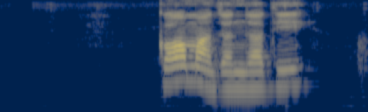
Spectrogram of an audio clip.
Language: Nepali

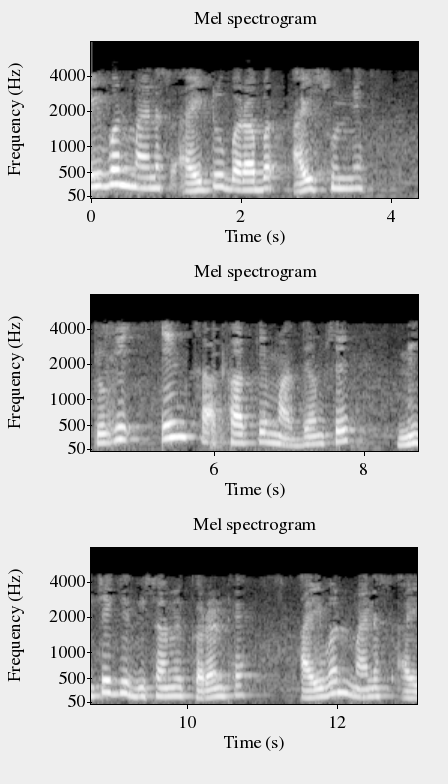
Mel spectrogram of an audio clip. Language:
Hindi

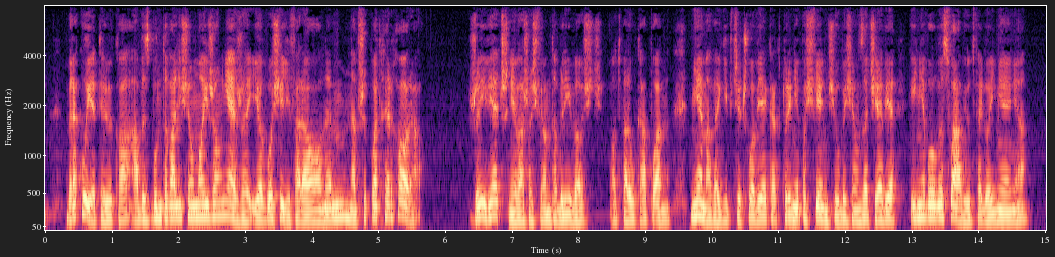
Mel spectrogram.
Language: Polish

